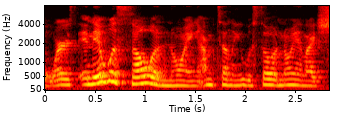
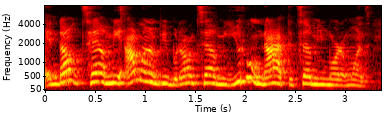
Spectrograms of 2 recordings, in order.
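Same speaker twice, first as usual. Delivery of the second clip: normal talking voice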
